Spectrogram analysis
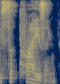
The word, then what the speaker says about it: surprising: That letter u is pronounced in a very very short way as uh surprising.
